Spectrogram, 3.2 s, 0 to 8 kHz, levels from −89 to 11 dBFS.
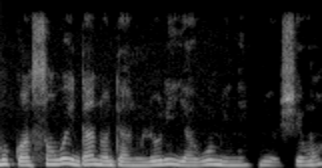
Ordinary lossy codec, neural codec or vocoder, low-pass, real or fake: none; none; 7.2 kHz; real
